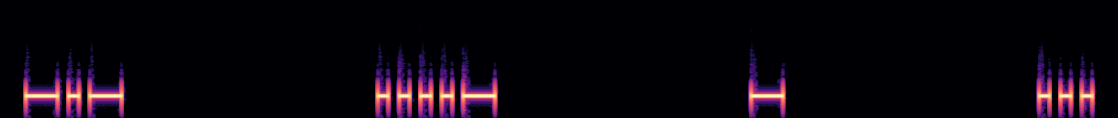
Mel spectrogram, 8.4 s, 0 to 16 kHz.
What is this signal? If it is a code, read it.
Morse code, heard as a keyed tone, about 15 wpm, spaced as for 4 wpm, 700 Hz. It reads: K4TS
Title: USA Call Signs - 4 Characters - 8x Character Spacing - 15wpm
